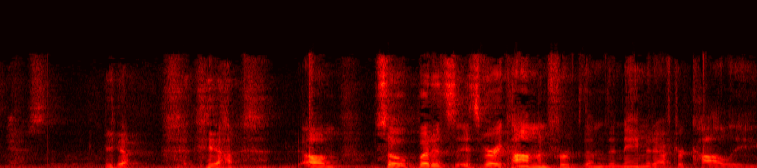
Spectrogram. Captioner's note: laughs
